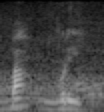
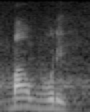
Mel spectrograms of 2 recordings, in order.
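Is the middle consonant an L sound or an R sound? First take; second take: R sound; R sound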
